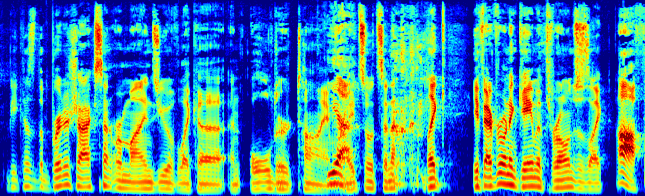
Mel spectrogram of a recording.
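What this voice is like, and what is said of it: Usual voice. Nothing is said of it.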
